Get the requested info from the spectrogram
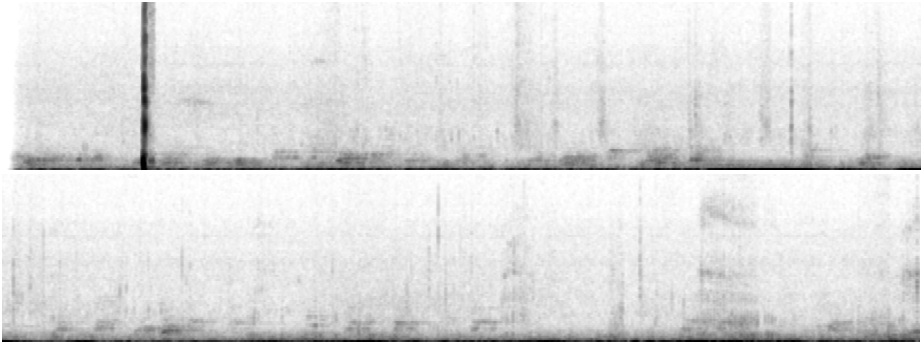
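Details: Ludmilla the cat purring: a steady, deep low rumble that swells and eases with each breath over eighteen seconds, with one sharp click early on and faint soft rustles above.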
